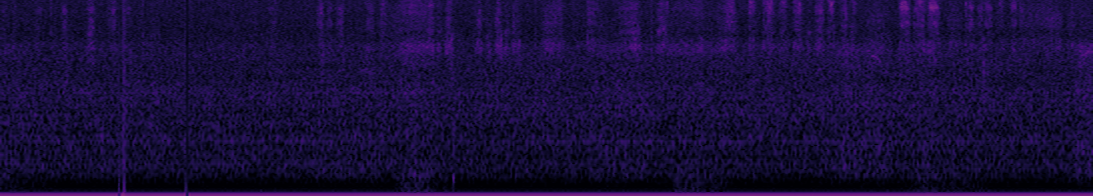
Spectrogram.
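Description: Faint, quick scratchy strokes of a stylus drawing on a pen tablet's surface, coming thicker in the second half, with two soft knocks a little after a second in.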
